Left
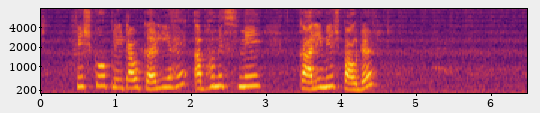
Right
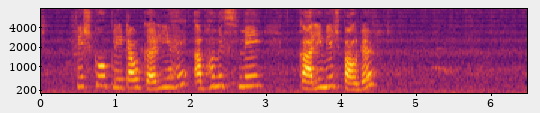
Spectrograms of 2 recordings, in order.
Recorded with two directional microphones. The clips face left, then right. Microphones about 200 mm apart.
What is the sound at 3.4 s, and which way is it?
Speech, 20° left (ahead or behind).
